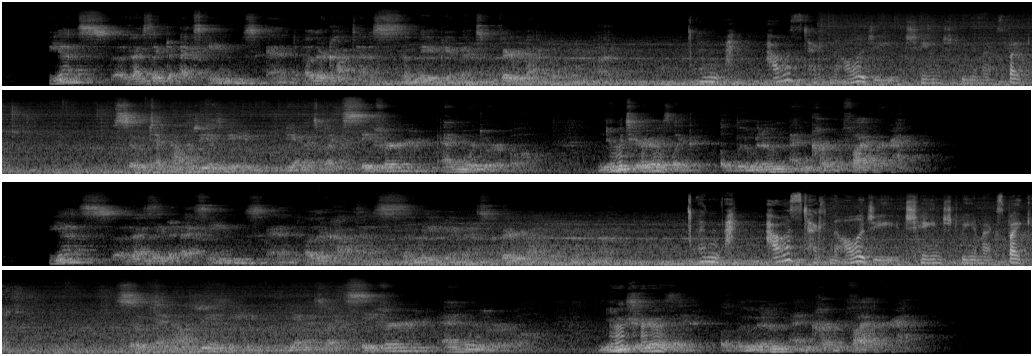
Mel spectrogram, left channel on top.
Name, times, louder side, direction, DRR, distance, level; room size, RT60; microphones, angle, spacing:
voice 1, 0.5-6.1 11.4-17.2 17.5-19.3, left 1 dB, 75° left, -1 dB, 5.6 m, -33 dB
Fixed-wing aircraft airplane, 0.5-18.4, right 1 dB, 90° right, 6.3 m, -39 dB
voice 2, 6.9-7.4 7.6-10.4 16.4-17.0, right 5 dB, 40° right, 13 dB, 0.5 m, -30 dB
sound 1, 8.1-13.8, left 1 dB, 30° left, 5.2 m, -44 dB
18.5 x 12.0 x 6.5 m, 1.1 s
head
